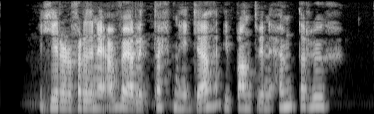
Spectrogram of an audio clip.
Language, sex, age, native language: Icelandic, female, 20-29, Icelandic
